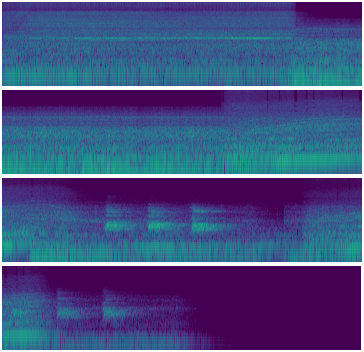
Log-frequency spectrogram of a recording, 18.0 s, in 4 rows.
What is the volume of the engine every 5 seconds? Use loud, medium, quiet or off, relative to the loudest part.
loud, loud, medium, off.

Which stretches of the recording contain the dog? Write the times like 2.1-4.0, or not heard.
9.3-15.8.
